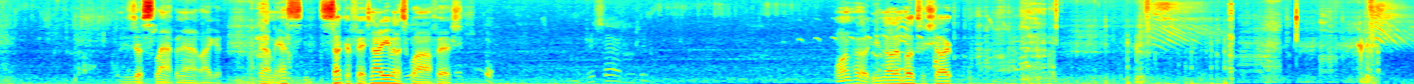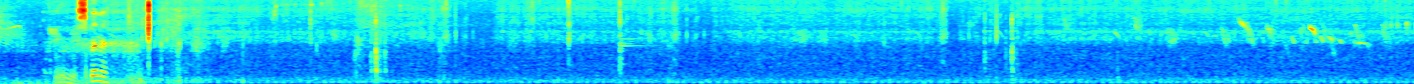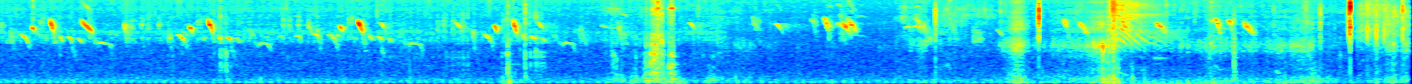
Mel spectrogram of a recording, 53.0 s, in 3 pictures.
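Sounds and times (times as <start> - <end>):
bird chirping: 33.0 - 43.3, 44.8 - 47.8, 48.8 - 51.4.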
